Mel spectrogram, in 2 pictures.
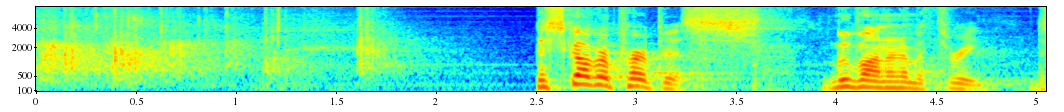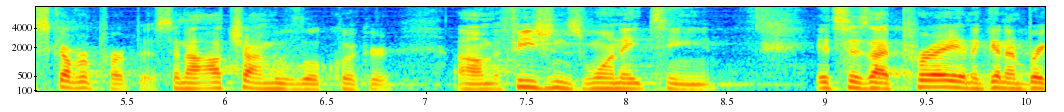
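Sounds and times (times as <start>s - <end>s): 
audience clapping: 0.0s - 1.9s
speech: 2.5s - 10.0s.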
